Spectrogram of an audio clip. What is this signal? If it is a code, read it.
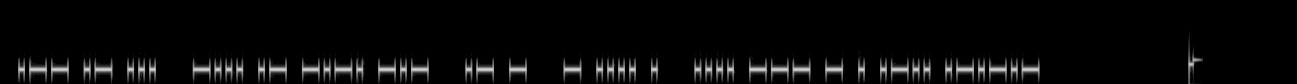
Morse code, heard as a keyed tone, about 21 wpm, 700 Hz. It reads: WAS BACK AT THE HOTEL.
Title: Sentences from Top 1600 Words 22wpm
